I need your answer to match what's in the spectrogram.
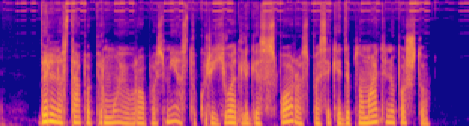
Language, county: Lithuanian, Vilnius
